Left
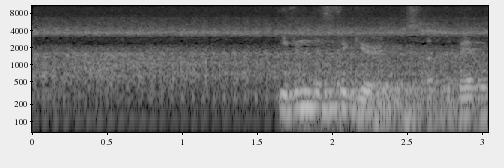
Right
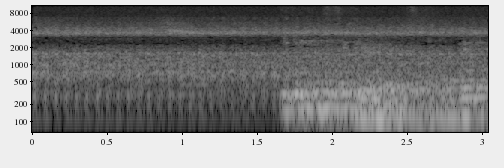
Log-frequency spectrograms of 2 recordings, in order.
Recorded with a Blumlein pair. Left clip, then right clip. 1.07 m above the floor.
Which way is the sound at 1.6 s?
60° left.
